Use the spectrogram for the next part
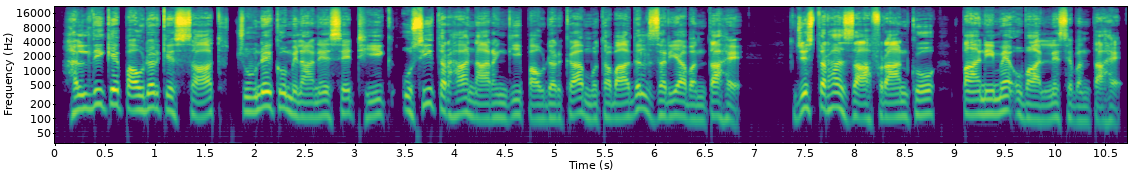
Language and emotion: Urdu, neutral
